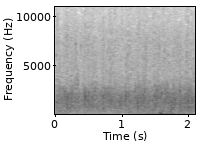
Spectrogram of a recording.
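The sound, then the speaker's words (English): Loud audience applause for a performer at the close of a live show: a continuous, dense roar of many hands clapping at a steady level. “Ladies and gentlemen, give you a round of applause, the amazing Richard Osman!”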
